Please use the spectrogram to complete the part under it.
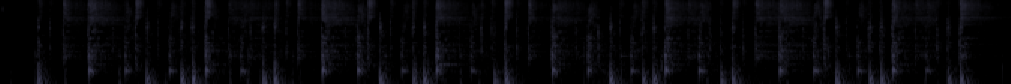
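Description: A full drum kit groove of hi-hat, bass drum and snare, with deep kick thumps and sharp snare hits punching through a busy, repeating hi-hat pattern, close and loud with no talking.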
